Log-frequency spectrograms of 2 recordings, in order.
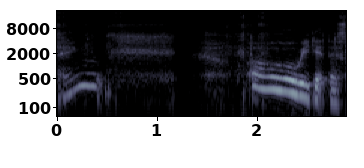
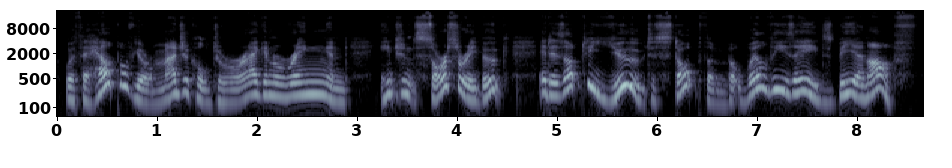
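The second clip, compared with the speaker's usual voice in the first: louder, punchy trailer read; dramatic blurb reading; 5 dB louder than usual. Acted. Gamer reading the blurb to viewers, dramatic trailer read. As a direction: sell the adventure like an ad. Reads back-cover blurb aloud.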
